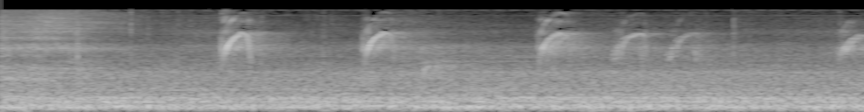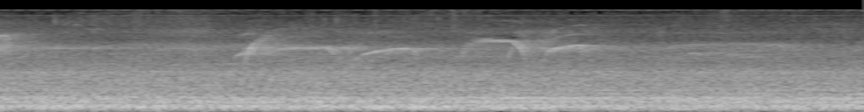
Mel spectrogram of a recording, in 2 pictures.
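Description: Small bird chirping: a run of short high chirps, most sweeping down in pitch, about one or two a second, stopping about seven seconds in. Under it runs a steady low rumble.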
